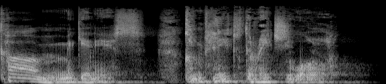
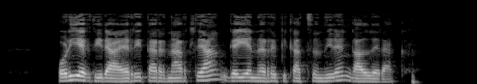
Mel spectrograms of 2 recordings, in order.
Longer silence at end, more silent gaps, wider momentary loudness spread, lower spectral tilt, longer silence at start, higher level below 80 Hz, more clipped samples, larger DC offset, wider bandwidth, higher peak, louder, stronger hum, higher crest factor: second, 0.25 s vs 0.6 s; neither; about the same, 8 LU vs 8 LU; about the same, -4 dB/octave vs -4.5 dB/octave; second, 0 s vs 0.6 s; first, -44 dBFS vs -62 dBFS; neither; neither; first, 16.5 kHz vs 11.5 kHz; about the same, -4 dBFS vs -2 dBFS; about the same, -20 LUFS vs -21 LUFS; neither; about the same, 18 dB vs 20 dB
